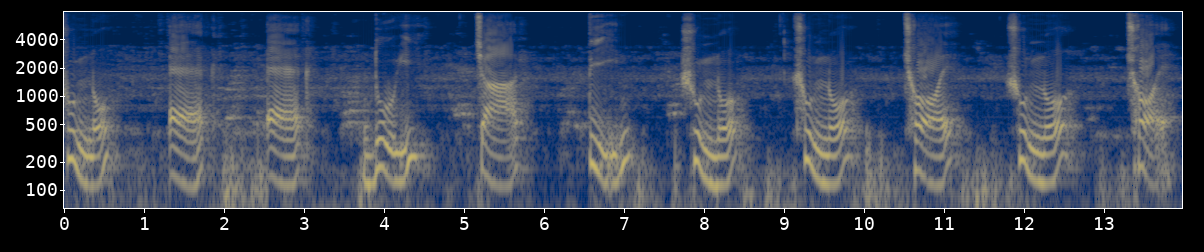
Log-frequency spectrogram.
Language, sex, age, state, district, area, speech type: Bengali, male, 60+, West Bengal, Paschim Bardhaman, rural, spontaneous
